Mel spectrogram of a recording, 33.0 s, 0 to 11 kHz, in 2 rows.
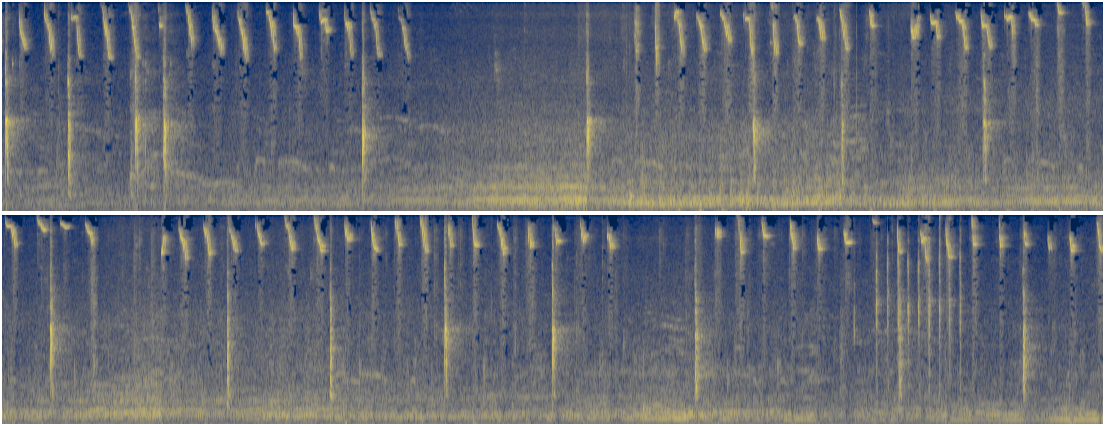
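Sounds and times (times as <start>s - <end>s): squirrel high chirps: 0.0s - 6.2s, 8.8s - 25.9s, 26.8s - 33.0s
squirrel sharp click: 26.8s - 32.4s.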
